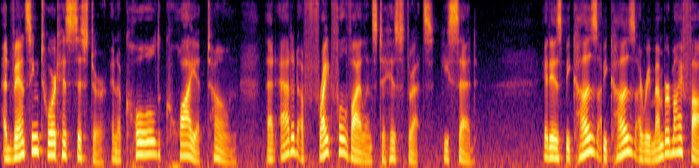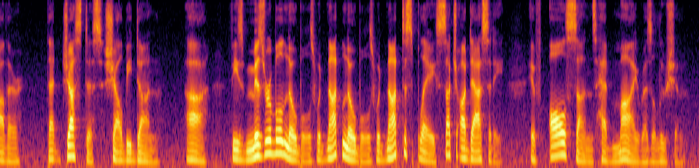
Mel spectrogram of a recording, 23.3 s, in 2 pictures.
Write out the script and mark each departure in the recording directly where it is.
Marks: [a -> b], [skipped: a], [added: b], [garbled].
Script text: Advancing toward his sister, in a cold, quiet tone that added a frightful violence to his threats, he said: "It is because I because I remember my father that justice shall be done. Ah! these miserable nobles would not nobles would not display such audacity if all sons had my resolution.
Advancing toward his sister, in a cold, quiet tone that added a frightful violence to his threats, he said: "It is because I because I remember my father that justice shall be done. Ah! these miserable nobles would not nobles would not display such audacity if all sons had my resolution.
